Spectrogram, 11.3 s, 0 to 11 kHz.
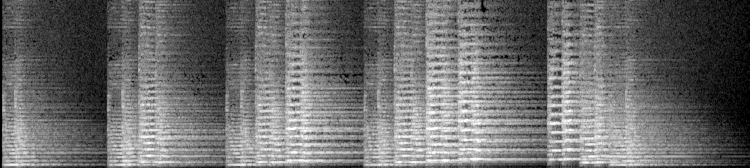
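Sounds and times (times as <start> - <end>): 
synthesized arco strings: 0.1 - 10.6.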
